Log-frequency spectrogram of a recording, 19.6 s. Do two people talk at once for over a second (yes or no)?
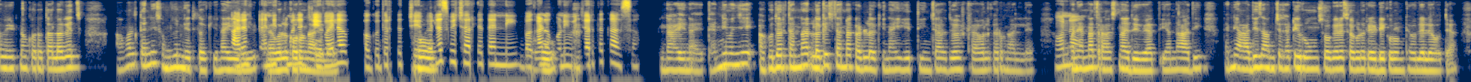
yes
